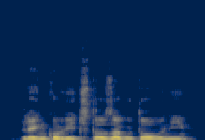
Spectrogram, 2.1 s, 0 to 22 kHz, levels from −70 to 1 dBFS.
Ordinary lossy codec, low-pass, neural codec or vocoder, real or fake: MP3, 96 kbps; 19.8 kHz; none; real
